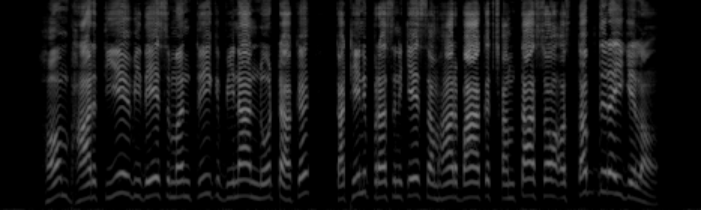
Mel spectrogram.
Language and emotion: Maithili, surprised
